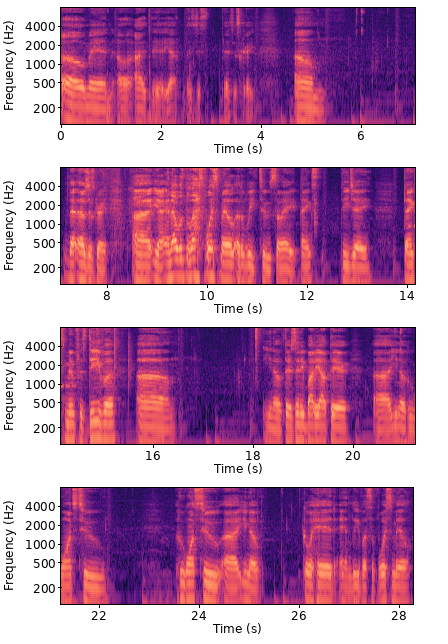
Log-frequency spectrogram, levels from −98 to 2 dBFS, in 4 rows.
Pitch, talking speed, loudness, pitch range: 100 Hz, 135 wpm, -21 LUFS, 85-110 Hz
